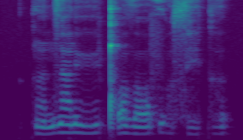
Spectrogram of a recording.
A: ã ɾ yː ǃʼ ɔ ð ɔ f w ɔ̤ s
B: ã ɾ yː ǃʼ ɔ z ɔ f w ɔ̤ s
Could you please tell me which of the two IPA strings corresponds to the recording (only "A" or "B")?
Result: A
